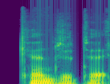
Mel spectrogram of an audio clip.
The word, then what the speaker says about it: Kenjutsu: Okay, so you hold a fourth So, number one, you hold a fourth-degree black belt and I can't even pronounce it, Kenjutsu? Kenjutsu, yep.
